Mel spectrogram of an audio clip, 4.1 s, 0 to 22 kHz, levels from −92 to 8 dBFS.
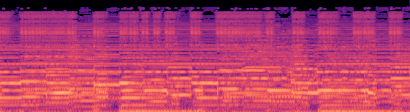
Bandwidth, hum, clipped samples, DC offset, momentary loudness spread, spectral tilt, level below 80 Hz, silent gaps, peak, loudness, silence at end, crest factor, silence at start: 17 kHz; none; under 0.1%; under 0.1%; 1 LU; -2 dB/octave; -24 dBFS; none; 0 dBFS; -12 LUFS; 0 s; 12 dB; 0 s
